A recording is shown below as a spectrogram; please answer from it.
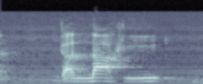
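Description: Steady electrical mains hum, a buzz with many evenly spaced overtones, carried on the microphone audio. A short phrase of a man's speech sounds over it from a little after half a second in.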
